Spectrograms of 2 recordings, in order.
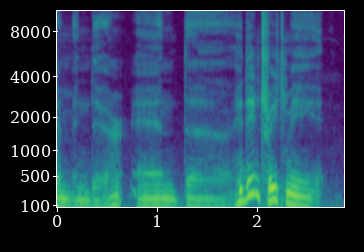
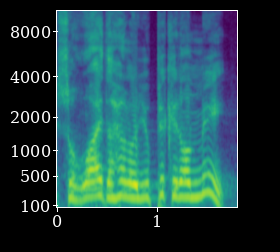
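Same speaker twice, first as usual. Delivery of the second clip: high, loud exasperated question; indignant outburst; 12 semitones higher, 9 dB louder than usual. Retold or imitated. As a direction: demand an explanation, voice jumping up. Outraged on learning they're cousins.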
